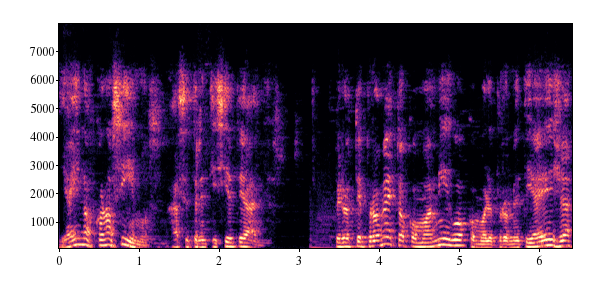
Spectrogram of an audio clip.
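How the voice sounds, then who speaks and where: A man's fairly high voice in a Rioplatense accent, with lively intonation. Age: 70s. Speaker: makeup artist and actor. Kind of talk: interview. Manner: halting, repeats words.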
